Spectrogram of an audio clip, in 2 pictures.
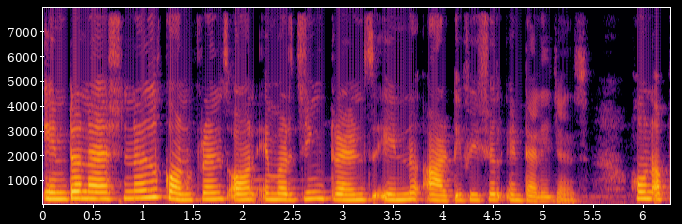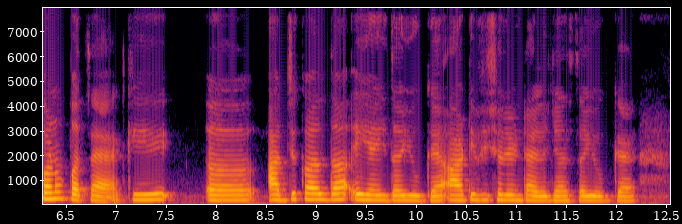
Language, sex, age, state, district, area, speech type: Punjabi, female, 18-30, Punjab, Jalandhar, urban, spontaneous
